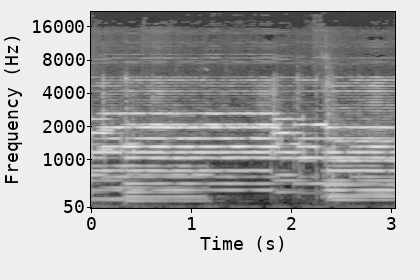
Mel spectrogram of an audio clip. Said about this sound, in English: Now, the actual sound comes from the horns spinning or rotating. So if you, you notice how it sounds, so it, it kind of sounds like this.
